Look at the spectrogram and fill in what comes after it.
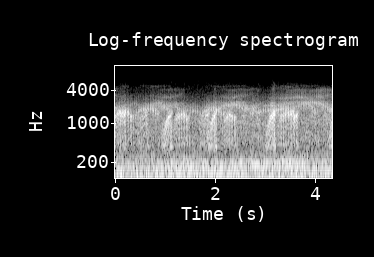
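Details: Night-time frogs giving quick pulsed croaks roughly every half second, blurred together into a busy chorus over a strong low background rumble.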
